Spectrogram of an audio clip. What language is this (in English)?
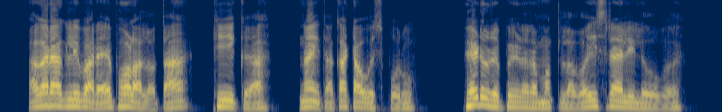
Mahasu Pahari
